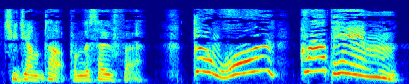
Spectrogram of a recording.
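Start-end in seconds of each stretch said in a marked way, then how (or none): 1.9-4.0 high, loud egging-on; excited cheering. Acted. Witch cheering the wrestler on from the sofa, excited. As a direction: urge the wrestler on.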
